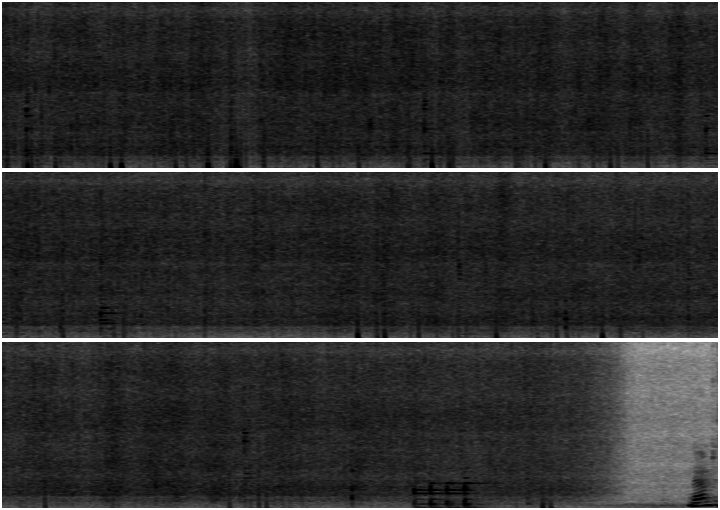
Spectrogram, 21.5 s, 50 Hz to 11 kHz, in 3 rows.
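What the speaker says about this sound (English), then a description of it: "go ahead and add your peppers, onions, peppers and onions to it" Peppers and onions fry in a Le Creuset 7.5 signature soup pot at the start of a spaghetti sauce, a loud, dense, close sizzle with scattered stirring clicks that runs steadily, then cuts out abruptly near the end.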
